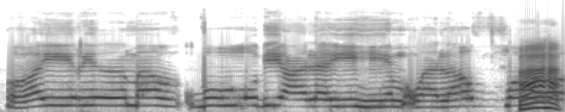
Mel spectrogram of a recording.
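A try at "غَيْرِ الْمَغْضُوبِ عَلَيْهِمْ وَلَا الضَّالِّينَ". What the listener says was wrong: Hati-hati mim sukunya jangan ini, jangan berhenti. Ghairil maghdubi alaihim wala, amnya jangan berhenti, harus tawasud. Ngalir terus amnya sedikit. Ghairil maghdubi alaihim wala, ya. Him wala dhalin.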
